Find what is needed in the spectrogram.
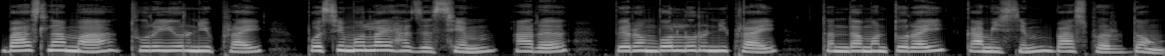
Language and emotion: Bodo, neutral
